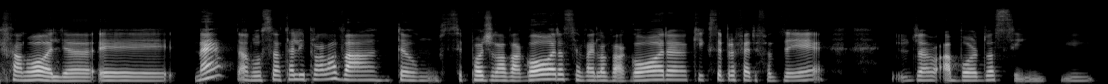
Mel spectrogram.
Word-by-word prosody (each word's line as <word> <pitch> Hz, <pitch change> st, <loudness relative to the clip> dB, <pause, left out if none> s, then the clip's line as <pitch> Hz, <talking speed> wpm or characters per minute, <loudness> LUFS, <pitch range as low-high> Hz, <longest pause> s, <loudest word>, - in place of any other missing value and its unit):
falo: 195 Hz, -3 st, -1 dB
"Olha, 175 Hz, -4 st, +3 dB
eh, 180 Hz, -1 st, -2 dB, 0.2 s
né, 295 Hz, -, +5 dB
a -, -, 0 dB
louça 195 Hz, +2 st, -3 dB
tá 225 Hz, -, -4 dB
ali 230 Hz, 0 st, -1 dB
para 225 Hz, 0 st, -3 dB
lavar, 210 Hz, -5 st, +2 dB, 0.2 s
então 185 Hz, -2 st, -4 dB
você 210 Hz, -, -15 dB
pode 205 Hz, -1 st, +1 dB
lavar 185 Hz, -1 st, +2 dB
agora, 230 Hz, +6 st, +5 dB
você 230 Hz, -3 st, -9 dB
vai 190 Hz, 0 st, -1 dB
lavar 185 Hz, 0 st, -1 dB
agora, 210 Hz, +3 st, +2 dB
o -, -, -32 dB
que 215 Hz, -1 st, -11 dB
que -, -, -20 dB
você 215 Hz, -, -3 dB
prefere 205 Hz, -1 st, -3 dB
fazer?". 180 Hz, +3 st, -4 dB, 0.9 s
Já 190 Hz, -1 st, -2 dB
abordo 185 Hz, +1 st, -1 dB
assim, 85 Hz, -, -11 dB
e 85 Hz, 0 st, -19 dB
195 Hz, 155 wpm, -21 LUFS, 180-210 Hz, 0.9 s, né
